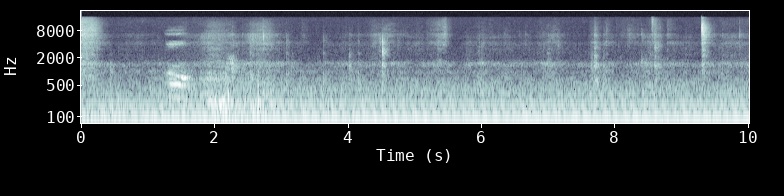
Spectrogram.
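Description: A steady low electrical hum, with a few faint scattered clicks and rustles as spilled tarot cards are gathered up, and a brief faint murmur of a voice about a second and a half in.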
